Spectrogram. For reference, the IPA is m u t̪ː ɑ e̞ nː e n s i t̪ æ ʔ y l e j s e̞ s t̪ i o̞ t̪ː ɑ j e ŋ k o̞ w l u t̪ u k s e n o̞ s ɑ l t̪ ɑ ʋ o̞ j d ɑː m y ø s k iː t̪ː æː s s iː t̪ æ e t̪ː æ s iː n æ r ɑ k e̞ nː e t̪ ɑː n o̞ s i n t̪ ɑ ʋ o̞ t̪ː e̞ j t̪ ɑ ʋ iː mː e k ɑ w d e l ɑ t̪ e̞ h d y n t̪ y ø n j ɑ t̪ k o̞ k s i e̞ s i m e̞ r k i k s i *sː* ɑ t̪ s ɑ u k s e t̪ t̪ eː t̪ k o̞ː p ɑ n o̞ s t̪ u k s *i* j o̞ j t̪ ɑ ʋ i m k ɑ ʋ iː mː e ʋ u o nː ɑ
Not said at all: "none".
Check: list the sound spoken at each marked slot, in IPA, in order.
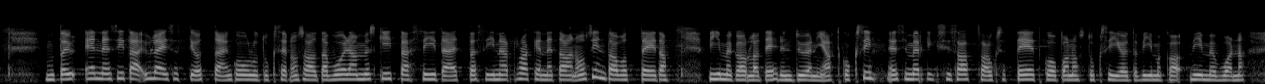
s, iː

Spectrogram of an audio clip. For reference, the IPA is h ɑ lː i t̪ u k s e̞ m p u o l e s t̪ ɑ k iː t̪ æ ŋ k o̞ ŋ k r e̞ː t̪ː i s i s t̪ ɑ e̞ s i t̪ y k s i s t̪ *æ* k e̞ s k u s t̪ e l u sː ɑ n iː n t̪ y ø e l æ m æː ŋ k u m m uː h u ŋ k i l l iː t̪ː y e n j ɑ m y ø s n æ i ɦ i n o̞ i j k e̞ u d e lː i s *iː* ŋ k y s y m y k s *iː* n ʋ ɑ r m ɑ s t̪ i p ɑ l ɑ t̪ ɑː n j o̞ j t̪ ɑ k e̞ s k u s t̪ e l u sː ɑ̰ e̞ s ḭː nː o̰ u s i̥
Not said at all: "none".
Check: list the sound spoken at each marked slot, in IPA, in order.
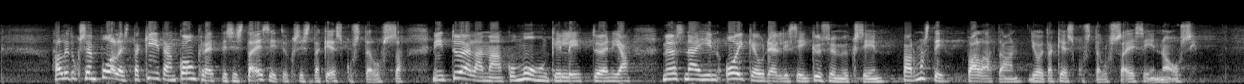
æ, iː, iː

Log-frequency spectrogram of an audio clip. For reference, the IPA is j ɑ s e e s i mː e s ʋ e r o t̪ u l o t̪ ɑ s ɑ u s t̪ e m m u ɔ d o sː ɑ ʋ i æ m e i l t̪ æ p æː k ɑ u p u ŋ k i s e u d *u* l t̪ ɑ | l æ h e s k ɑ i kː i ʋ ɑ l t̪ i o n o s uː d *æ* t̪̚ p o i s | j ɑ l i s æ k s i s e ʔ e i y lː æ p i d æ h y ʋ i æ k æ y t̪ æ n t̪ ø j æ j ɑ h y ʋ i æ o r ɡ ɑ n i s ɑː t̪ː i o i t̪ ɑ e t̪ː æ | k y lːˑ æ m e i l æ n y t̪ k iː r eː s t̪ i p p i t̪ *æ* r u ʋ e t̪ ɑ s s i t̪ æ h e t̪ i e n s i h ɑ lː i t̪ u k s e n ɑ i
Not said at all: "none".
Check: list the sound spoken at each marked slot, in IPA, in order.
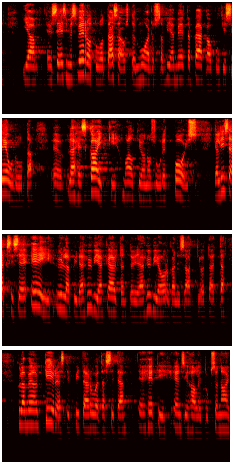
u, e, æː

